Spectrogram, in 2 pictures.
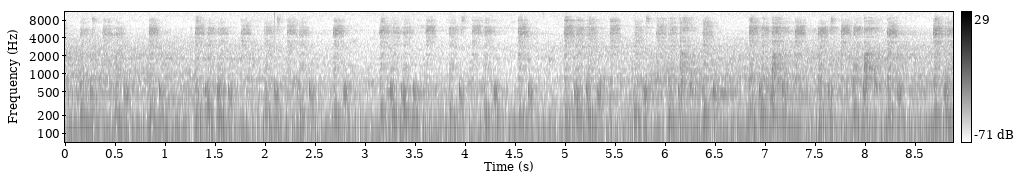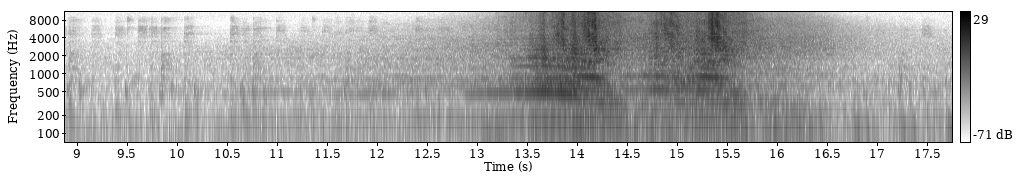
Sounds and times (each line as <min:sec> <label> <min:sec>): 0:10.3 motorcycle grand prix 0:17.7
